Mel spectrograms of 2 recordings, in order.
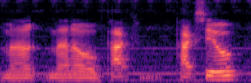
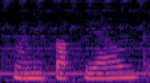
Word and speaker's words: Manny Pacquiao: Well, I don't know enough about boxing to say all time, but I do like Mano Pac Pacio. Did I say it right? Manny Pacquiao. Manny Pacquiao.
